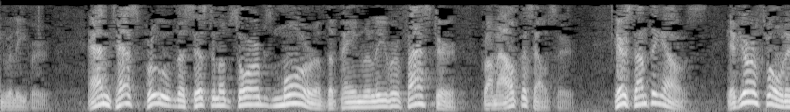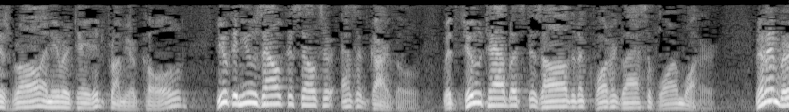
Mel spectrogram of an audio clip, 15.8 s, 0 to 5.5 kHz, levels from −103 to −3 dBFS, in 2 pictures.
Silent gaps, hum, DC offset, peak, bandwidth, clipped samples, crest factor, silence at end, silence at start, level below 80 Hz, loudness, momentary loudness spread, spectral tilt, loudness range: none; none; under 0.1%; -2 dBFS; 5 kHz; under 0.1%; 16 dB; 0 s; 0 s; -48 dBFS; -19 LUFS; 13 LU; -10.5 dB/octave; 2 LU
